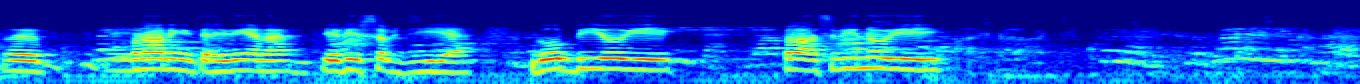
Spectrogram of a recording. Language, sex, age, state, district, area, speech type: Dogri, female, 45-60, Jammu and Kashmir, Samba, urban, spontaneous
